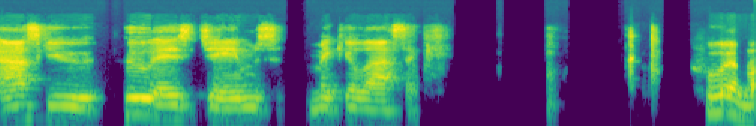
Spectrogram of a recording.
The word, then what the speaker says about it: Mikulasik: Am I pronouncing your name properly? Actually, it's Mikulasik. Mikulasik. Some people pronounce Mikulasik, some people pronounce Mikulasik, but I go by Mikulasik.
